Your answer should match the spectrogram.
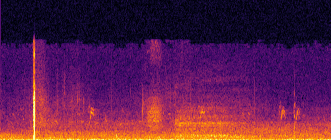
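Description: A single crisp click of a golf club striking a Titleist ball on a chip shot, about half a second in.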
